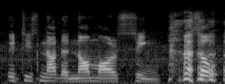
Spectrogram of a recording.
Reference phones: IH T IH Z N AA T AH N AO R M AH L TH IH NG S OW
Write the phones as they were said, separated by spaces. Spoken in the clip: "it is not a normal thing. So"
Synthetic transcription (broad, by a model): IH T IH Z N AA T AH N AO M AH L S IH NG S OW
